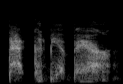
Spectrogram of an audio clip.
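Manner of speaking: soft, wary whisper. A narrator's reading. Shay warning Jill of a noise, whispered. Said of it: "Shay whispered".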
